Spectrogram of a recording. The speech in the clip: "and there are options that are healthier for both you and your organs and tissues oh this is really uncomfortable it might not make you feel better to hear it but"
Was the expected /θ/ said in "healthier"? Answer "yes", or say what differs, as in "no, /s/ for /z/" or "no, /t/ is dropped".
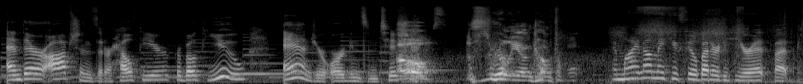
yes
